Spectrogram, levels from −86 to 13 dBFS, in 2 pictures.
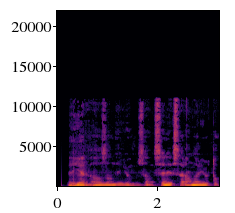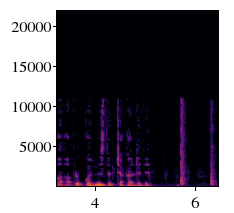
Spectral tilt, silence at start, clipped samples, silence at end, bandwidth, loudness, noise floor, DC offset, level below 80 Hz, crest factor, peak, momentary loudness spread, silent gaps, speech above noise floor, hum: -6.5 dB/octave; 0.25 s; under 0.1%; 0.1 s; 11.5 kHz; -24 LUFS; -64 dBFS; under 0.1%; -44 dBFS; 18 dB; -8 dBFS; 19 LU; none; 40 dB; none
